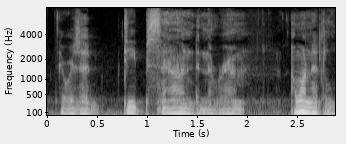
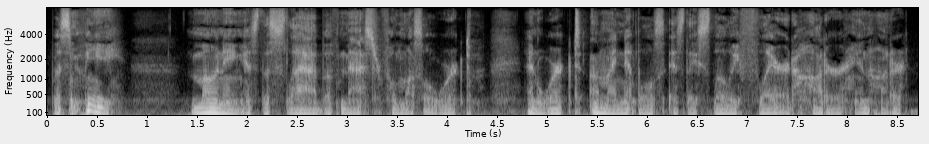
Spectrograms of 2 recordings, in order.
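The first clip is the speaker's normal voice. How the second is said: usual speaking voice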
